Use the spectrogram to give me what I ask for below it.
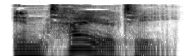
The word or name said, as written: entirety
